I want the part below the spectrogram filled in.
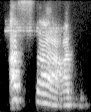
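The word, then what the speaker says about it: الساعة: সাতুন একটি শব্দ, সাতুন মানে একটি ঘড়ি, এটা আপনারা করেছেন চিনতে সূচনা, এর শুরুতে যখন আল আসে তখন এই নামটা উচ্চারিত হবে না, আসাহাতুন, আসাহাতুন।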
